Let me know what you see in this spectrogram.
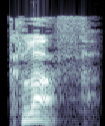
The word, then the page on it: clough: British English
